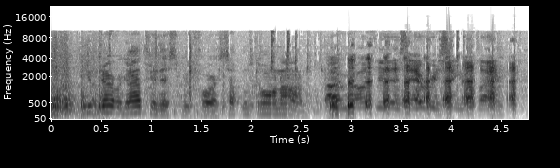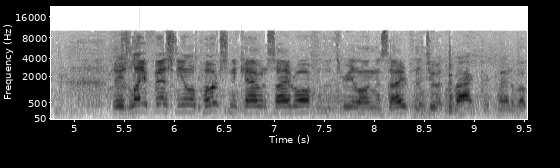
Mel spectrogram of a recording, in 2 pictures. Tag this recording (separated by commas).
Speech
